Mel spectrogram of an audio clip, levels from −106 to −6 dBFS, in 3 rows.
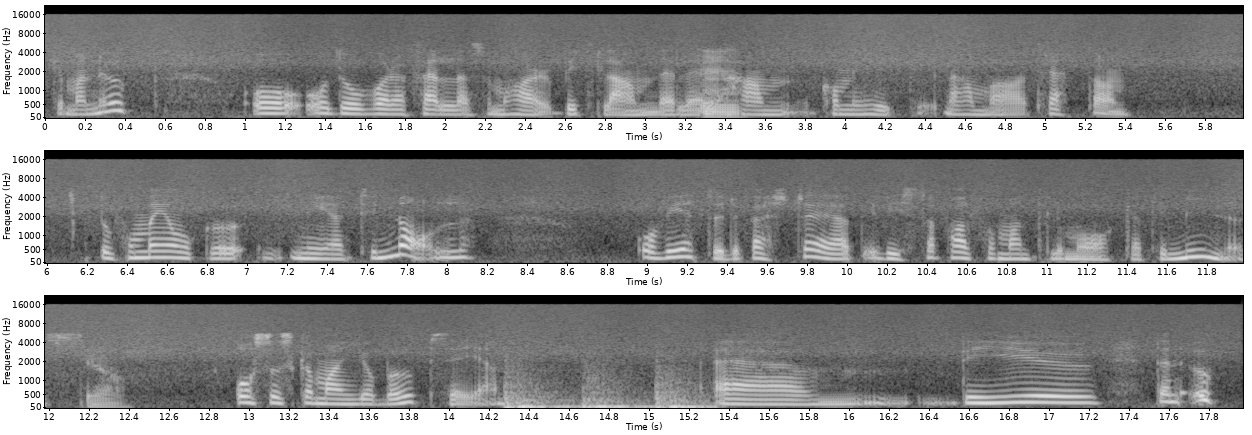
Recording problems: high frequencies cut off; noticeable; nothing above 5.5 kHz
hiss; loud; throughout; 9 dB below the speech
door banging; noticeable; from 14 to 15 s; peak 2 dB below the speech

